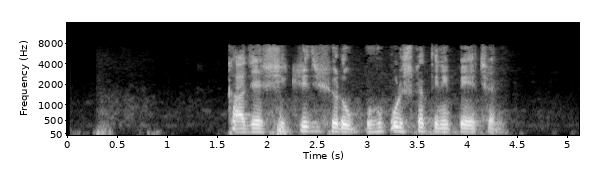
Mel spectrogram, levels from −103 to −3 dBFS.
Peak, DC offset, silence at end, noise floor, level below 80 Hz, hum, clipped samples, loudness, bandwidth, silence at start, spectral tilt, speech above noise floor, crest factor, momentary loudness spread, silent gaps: -2 dBFS; under 0.1%; 0.75 s; -72 dBFS; -44 dBFS; none; under 0.1%; -18 LUFS; 7.8 kHz; 0.3 s; -5.5 dB/octave; 56 dB; 18 dB; 6 LU; none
